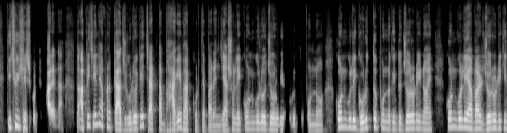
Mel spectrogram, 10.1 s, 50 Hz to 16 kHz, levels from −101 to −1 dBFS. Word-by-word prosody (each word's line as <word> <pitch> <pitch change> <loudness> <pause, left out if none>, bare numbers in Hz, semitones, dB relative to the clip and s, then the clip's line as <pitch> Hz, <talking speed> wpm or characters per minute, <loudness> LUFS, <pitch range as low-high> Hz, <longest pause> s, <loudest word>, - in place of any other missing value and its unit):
কিছুই 185 +3 +1
শেষ - - 0
করতে - - -9
পারে - - +6
না। - - -8 0.3
তো - - -4
আপনি 215 - +1
চাইলে 230 +1 -1
আপনার 185 -1 -5
কাজগুলোকে 130 +7 +3
৪টা 135 - +2
ভাগে 125 +7 +2
ভাগ 125 - +1
করতে - - -8
পারেন 105 0 -4
যে 115 - -1
আসলে 125 +2 -3
কোনগুলো 135 +1 -1
জরুরি 125 -1 0
গুরুত্বপূর্ণ, 120 -2 -10 0.4
কোনগুলি 175 -1 +3
গুরুত্বপূর্ণ 170 0 0
কিন্তু 135 0 -4
জরুরি 150 +1 +3
নয়, 130 0 -2 0.3
কোনগুলি 175 0 +3
আবার 150 0 +5
জরুরি 155 +1 +4
145 Hz, 165 wpm, -24 LUFS, 130-175 Hz, 0.4 s, পারে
